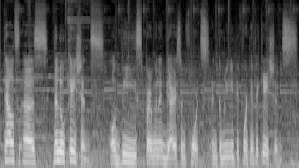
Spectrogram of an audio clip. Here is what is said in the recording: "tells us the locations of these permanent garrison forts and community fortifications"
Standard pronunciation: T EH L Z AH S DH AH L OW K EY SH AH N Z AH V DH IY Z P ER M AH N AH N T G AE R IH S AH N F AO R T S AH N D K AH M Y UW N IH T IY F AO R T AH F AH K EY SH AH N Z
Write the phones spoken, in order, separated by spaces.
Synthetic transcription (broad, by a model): T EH L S AH S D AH L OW K EY SH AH N S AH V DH IY S P ER M AH N AH N T G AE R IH S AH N F AO R T S AH N D K AH M Y UW N IH T IY F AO R T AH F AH K EY SH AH N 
